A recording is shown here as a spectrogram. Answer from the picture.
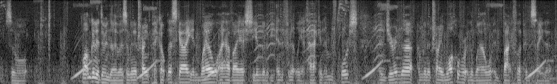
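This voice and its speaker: Noticeable background noise sits behind a man who talks very fast with a fairly low pitch and fairly even intonation. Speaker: gaming YouTuber. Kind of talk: let's play gameplay commentary. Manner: casual, explanatory.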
